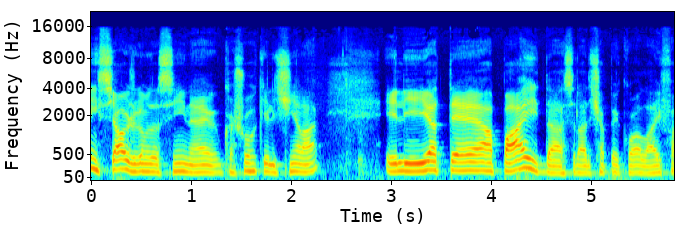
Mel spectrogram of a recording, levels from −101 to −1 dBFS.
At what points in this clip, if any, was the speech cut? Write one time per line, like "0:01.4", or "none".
0:01.3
